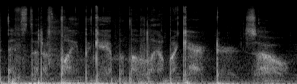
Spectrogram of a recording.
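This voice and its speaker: A gamer speaking in a breathy whisper, giving soft, rambling ASMR commentary while playing a video game. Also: a little fast, loud music behind the voice.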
